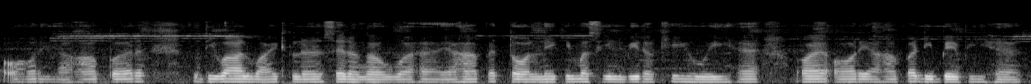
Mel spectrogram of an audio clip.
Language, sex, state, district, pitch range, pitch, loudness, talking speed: Hindi, male, Jharkhand, Garhwa, 120-125 Hz, 120 Hz, -18 LUFS, 145 wpm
